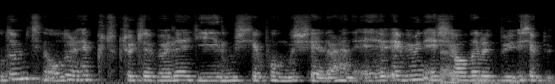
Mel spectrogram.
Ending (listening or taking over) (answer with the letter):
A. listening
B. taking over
A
